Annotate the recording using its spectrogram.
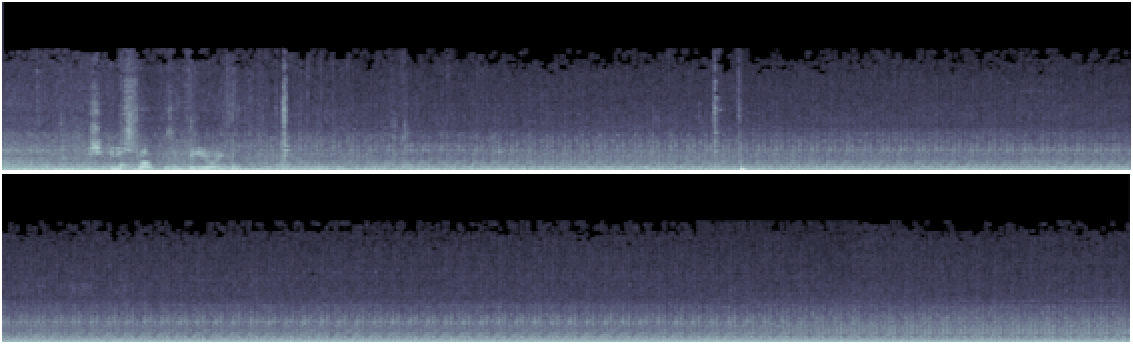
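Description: A Jeep's engine rumbles at low revs as it crawls over rock.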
